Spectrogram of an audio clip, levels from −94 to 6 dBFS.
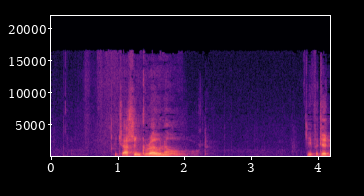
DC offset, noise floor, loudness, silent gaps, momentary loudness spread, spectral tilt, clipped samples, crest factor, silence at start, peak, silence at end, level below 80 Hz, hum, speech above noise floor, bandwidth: under 0.1%; -60 dBFS; -22 LUFS; none; 23 LU; -4 dB/octave; under 0.1%; 22 dB; 0.85 s; -4 dBFS; 0 s; -74 dBFS; none; 38 dB; 17 kHz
